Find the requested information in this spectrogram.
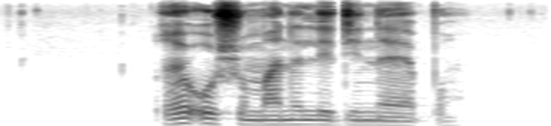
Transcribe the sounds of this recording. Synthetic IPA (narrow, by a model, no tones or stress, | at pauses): ɣɛʔʊʃʊmanɛlɪdinɛːpʼɔ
